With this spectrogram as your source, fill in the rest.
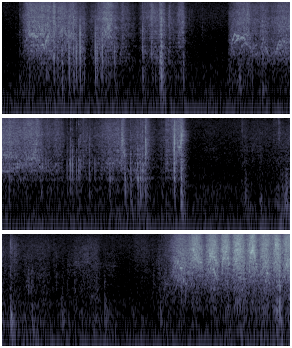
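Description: Long nails scratch and rub the quilted surface of a glossy black down-filled nylon puffer jacket worn by a person lying down, making bright, hissy scraping bursts separated by quieter pauses. Near the end, two hands rub the jacket together, producing a louder, steady high rustle.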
